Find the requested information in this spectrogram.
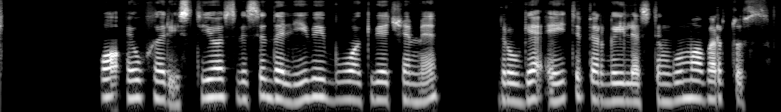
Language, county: Lithuanian, Panevėžys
